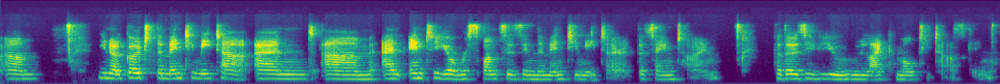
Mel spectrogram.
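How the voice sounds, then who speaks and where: A woman's voice: medium pitch, a bit bright. A woman in her forties hosting an online panel session from home over a video call, upbeat and welcoming, with frequent fillers. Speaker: webinar host. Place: home room with shelves. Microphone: laptop webcam video call.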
